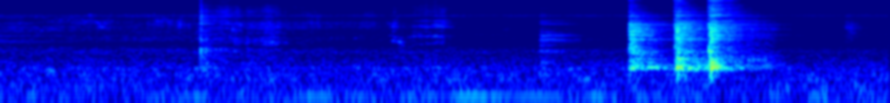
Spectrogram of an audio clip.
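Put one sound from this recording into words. A metal spoon clinks against a metal pan.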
